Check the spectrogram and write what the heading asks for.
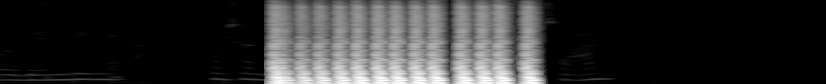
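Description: Cartoon sound effect: a rapid stuttering buzz of about a dozen quick pulses, lasting about a second and a half and starting about a second in.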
